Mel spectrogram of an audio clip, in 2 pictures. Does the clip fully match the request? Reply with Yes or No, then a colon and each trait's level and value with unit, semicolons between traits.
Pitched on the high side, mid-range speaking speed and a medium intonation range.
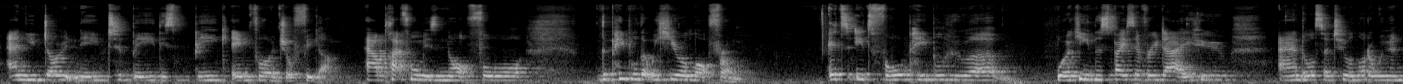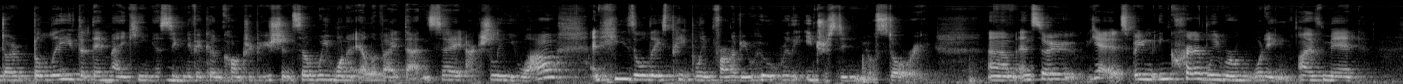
No: high, 200 Hz; average, 190 wpm; narrow, 2.3 semitones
